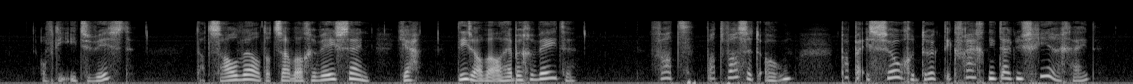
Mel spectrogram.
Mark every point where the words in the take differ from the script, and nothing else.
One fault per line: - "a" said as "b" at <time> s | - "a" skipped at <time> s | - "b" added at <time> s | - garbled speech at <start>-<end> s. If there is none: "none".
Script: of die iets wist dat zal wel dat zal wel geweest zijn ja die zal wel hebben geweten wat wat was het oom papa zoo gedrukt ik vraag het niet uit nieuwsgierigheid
- "is" added at 8.6 s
